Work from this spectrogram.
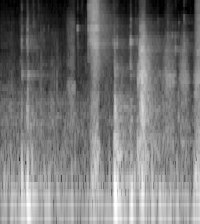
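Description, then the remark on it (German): A dog pants in quick, breathy bursts as it comes up from behind, each huff pairing a low thump with airy hiss, repeating unevenly over two seconds with no one talking. “Ey, krass, der Hund, der Hund kommt von hinten, gell?”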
